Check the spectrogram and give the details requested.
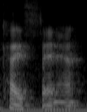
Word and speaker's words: Kai Cenat: So it's pronounced Kai Cenat.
